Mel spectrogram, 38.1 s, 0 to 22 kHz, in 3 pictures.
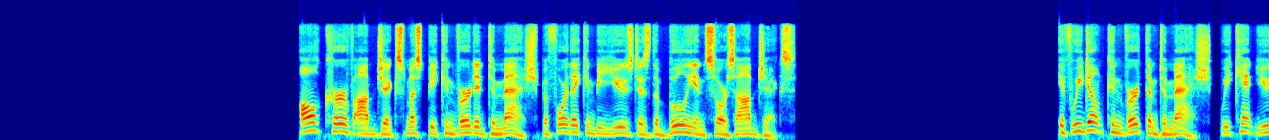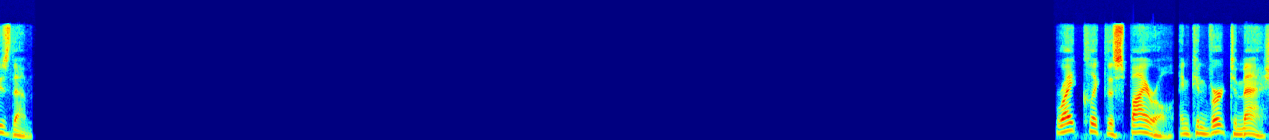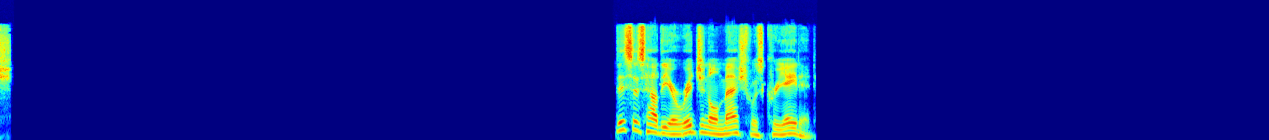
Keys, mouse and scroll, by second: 1.9 click, 3.9 click, 4.7 click, 5.1 click, 9.5 click, 12.7 click, 18.2 click, 19.3 click, 20.9 click, 23.5 click, 24.0 right click, 26.0 click, 27.8 click, 30.4-31.0 scroll up 7, 31.3 middle click, 34.0 scroll up 1, 36.6 ctrl+i, 37.6 x.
